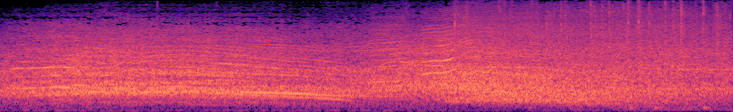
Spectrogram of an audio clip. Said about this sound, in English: Like a piece of music that if you just sit and listen to the crowd, you hear like how it swells and dives and peaks and then suddenly bursts. It sounds to me like an orchestra.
